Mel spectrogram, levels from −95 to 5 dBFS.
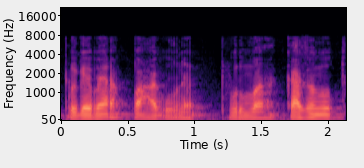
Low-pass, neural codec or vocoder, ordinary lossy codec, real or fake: none; codec, 16 kHz, 8 kbps, FreqCodec, larger model; none; fake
